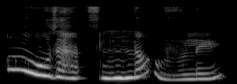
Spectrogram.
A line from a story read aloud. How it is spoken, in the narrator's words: Myrtle sighed lasciviously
